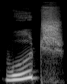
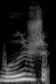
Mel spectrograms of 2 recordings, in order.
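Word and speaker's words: Łódź: they were from uh woj which it's spelled l o DZ with a with a slash in the O but it's pronounced woj or something I guess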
